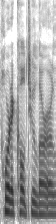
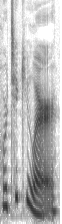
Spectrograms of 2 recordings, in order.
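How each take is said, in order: First: The word is said with five syllables. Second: The word is said with four syllables. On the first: "for the longest time in my head, I have been pronouncing this horticultular" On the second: "That's how I say it"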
